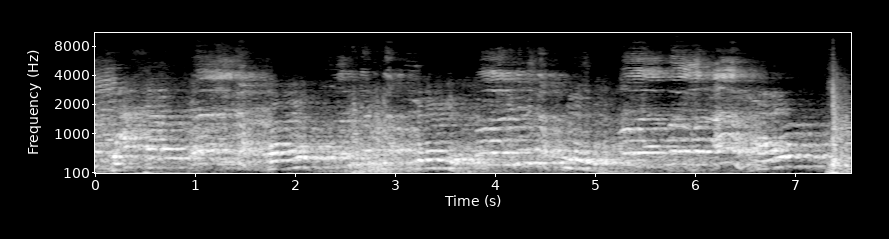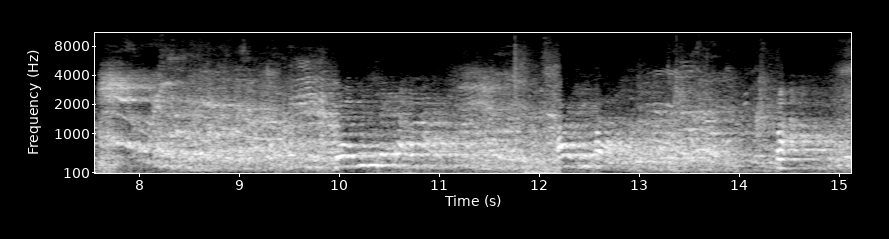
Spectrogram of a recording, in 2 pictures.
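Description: A young man speaks with animation through a microphone and loudspeaker in a large echoing hall.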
